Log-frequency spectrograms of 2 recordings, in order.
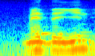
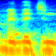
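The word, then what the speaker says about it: Medellín: Medeyin 2 L ile ama Kolombiya aksanıyla Medeecin diye okunuyor. Meksika ülke olarak en çeşitli ülkelerden bir tanesi.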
